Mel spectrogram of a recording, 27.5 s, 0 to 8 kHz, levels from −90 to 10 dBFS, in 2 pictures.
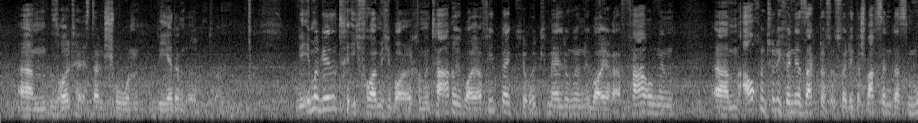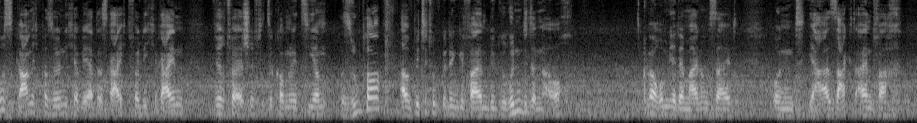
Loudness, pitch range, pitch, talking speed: -20 LUFS, 125-170 Hz, 140 Hz, 145 wpm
